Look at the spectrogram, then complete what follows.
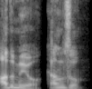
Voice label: neutral short

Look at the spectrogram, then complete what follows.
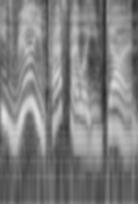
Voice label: Voices Speech Girl; Maze-Girl

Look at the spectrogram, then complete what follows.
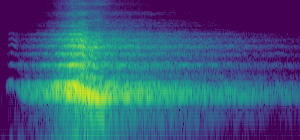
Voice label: thinking short; yamiko

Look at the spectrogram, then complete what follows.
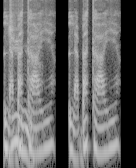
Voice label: Title Speech (French); Dune 2; Amiga

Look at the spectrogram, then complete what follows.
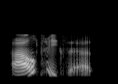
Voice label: Voices Loot Collect Female

